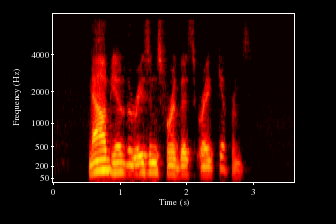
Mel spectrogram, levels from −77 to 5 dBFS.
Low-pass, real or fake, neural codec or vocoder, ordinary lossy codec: 7.2 kHz; fake; codec, 16 kHz, 0.5 kbps, X-Codec, HuBERT features, trained on balanced general audio; Opus, 64 kbps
